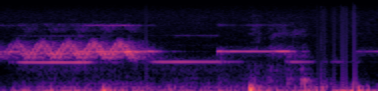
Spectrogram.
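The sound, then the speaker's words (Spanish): An electronic siren warbles up and down in pitch several times, then shifts to a steady high tone and ends in rapid pulsing bursts, loud over a low background rumble with occasional thumps. “Pero un poco, vamos a escuchar la sirena.”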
